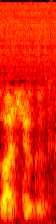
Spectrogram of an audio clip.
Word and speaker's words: Nwachukwu: It's pronounced Nwachukwu.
